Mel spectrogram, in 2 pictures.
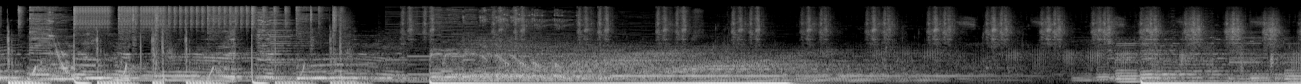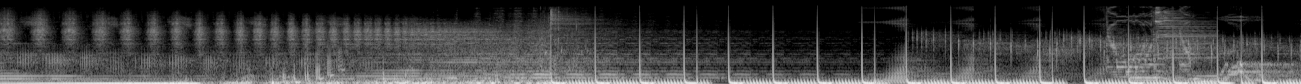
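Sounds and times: deep sustained bass: 0.0 - 8.6, 11.4 - 26.0
dark psytrance track: 0.0 - 26.0.

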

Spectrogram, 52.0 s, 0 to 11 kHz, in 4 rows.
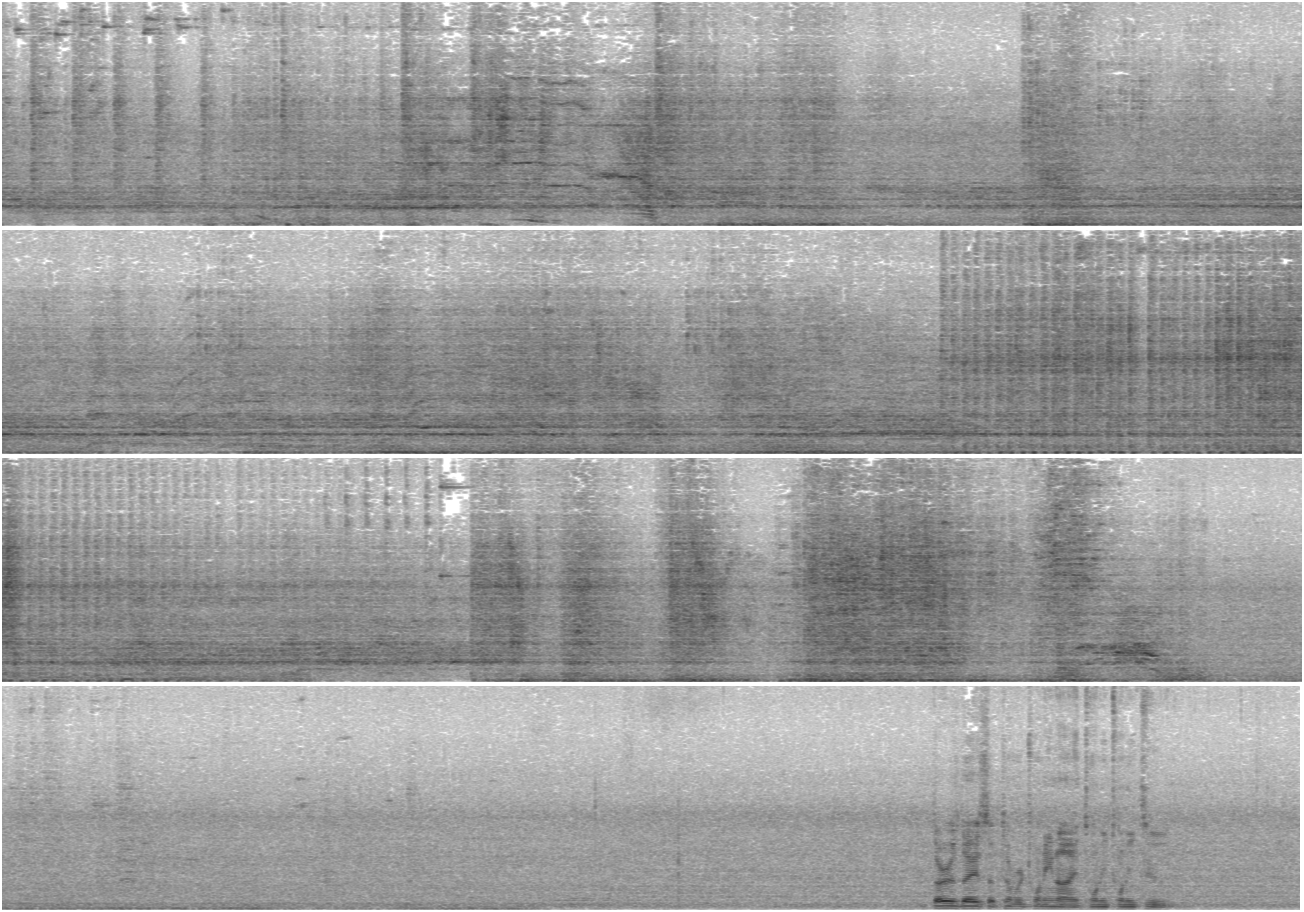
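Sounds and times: film music with voices: 0.0 - 37.6.

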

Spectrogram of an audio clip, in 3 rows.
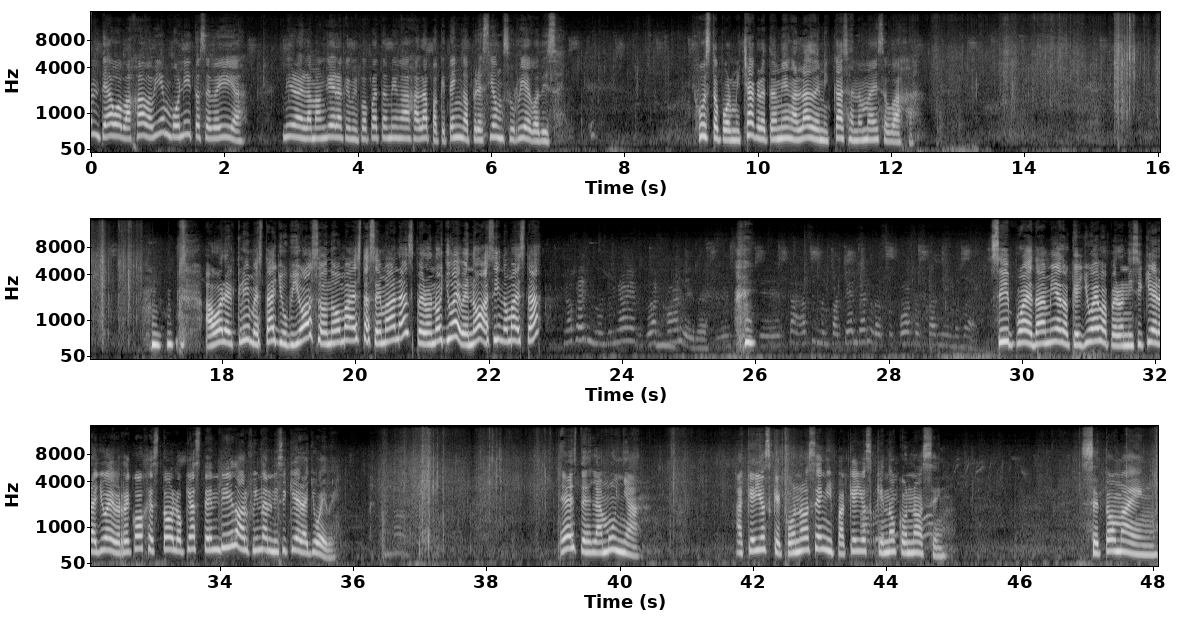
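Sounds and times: faint outdoor hiss: 0.0 - 48.0
footsteps rustling through grass: 12.4 - 17.2, 35.9 - 43.2, 44.7 - 48.0.

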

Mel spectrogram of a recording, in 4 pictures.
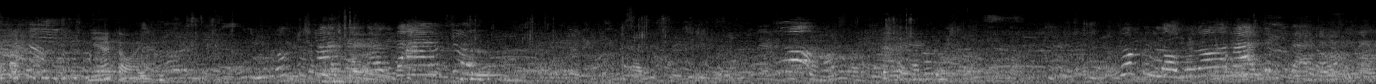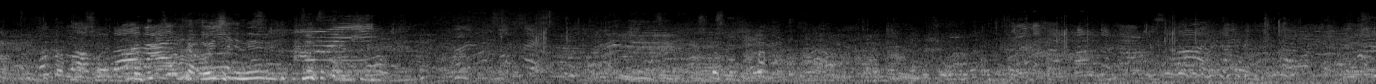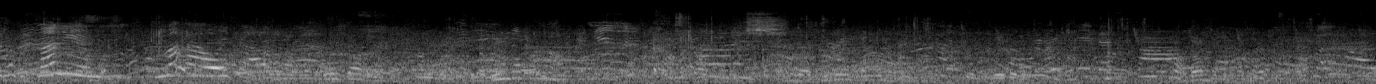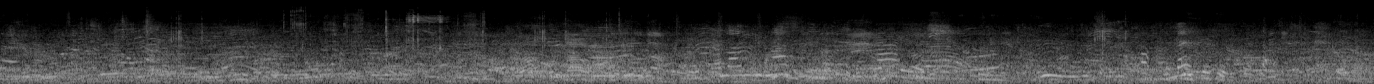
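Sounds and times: children's voices: 0.0 - 55.0
onlookers chattering: 0.0 - 55.0
people talking at once: 0.0 - 55.0.

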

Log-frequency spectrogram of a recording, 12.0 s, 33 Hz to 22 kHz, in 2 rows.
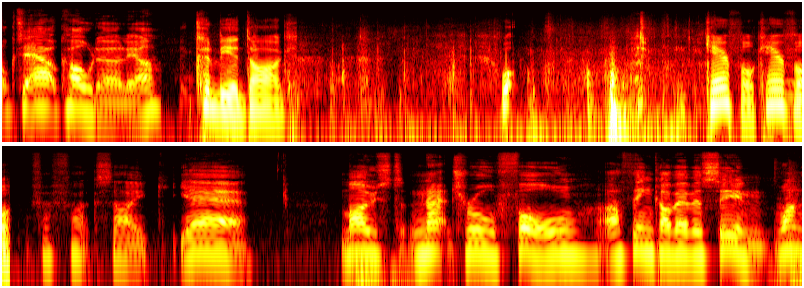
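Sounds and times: box thumping onto rocks: 2.4 - 5.3.

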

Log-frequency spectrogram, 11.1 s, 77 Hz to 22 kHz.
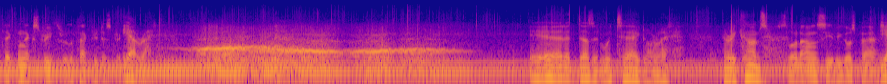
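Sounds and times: car tyres squealing: 2.0 - 6.1.

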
